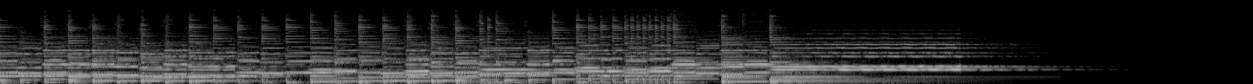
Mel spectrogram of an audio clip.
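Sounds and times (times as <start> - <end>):
guitars: 0.0 - 8.9
flutes: 0.0 - 11.2.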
